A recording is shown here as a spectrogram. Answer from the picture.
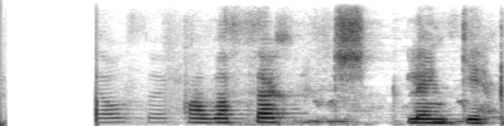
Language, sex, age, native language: Icelandic, male, 9, Icelandic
